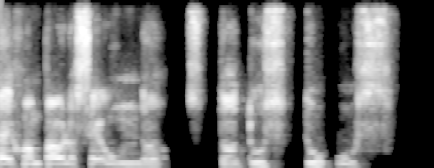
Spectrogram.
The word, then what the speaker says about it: tuus: Quizás ustedes han escuchado hablar de la fórmula de Juan Pablo II, totus tuus. Fíjense que nosotros no decimos totus tus, sino que decimos, o Juan Pablo II decía, totus tuus.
